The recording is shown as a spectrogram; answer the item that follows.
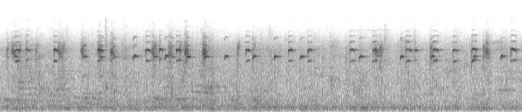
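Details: White-headed munias (emprit kaji) calling as a lure: near-continuous high squeaky chirps, pulsing several times a second in a chattering flock-like chorus.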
